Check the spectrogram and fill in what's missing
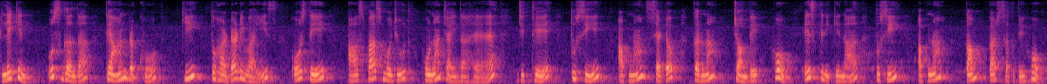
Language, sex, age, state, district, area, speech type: Punjabi, female, 45-60, Punjab, Jalandhar, urban, spontaneous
